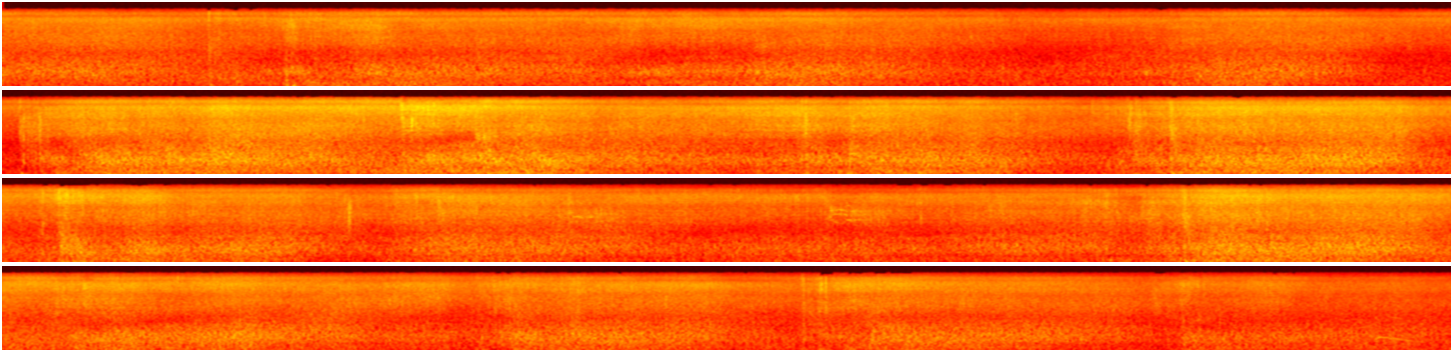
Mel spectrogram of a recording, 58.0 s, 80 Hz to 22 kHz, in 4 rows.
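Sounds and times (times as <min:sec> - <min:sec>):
ocean surf breaking: 0:14.6 - 0:57.9.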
